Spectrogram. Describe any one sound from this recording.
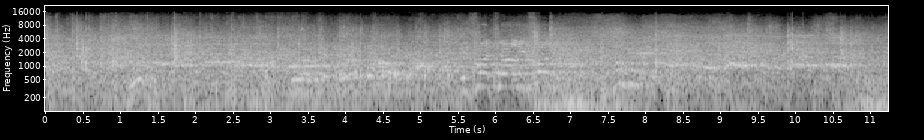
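Young players and spectators shout in an echoing ice rink.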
